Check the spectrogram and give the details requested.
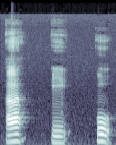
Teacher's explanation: نرمی کے ساتھ سانس کو چھوڑتے ہوئے، یعنی سینے کی طرف سے یہ دونوں ادا ہوتے ہیں۔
